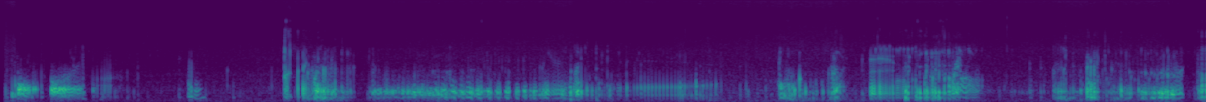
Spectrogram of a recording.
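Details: Irregular gurgling and rumbling bursts from the abdomen: stomach growling, bowel sounds (borborygmi).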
